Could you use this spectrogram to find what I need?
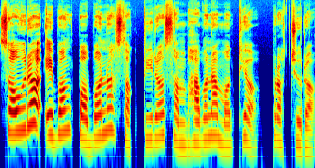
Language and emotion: Odia, neutral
